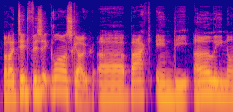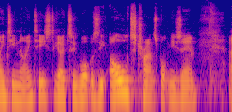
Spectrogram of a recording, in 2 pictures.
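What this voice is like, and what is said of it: Northeast Scottish accent. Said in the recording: “I'm not actually from Glasgow. You can probably tell by the accent. I come from the northeast of Scotland. I come from Elgin.”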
